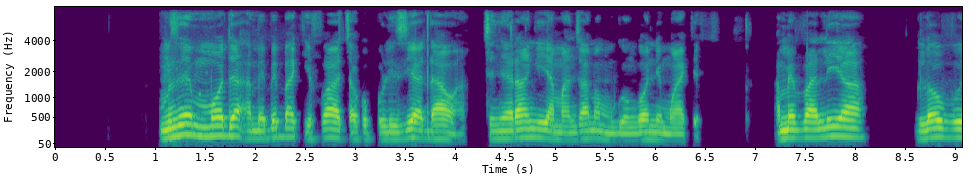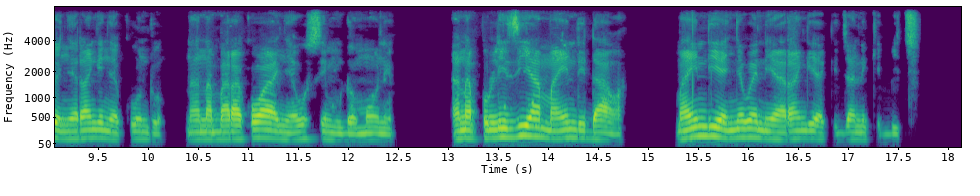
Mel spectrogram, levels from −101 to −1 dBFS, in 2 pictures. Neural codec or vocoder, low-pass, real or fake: none; 7.2 kHz; real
